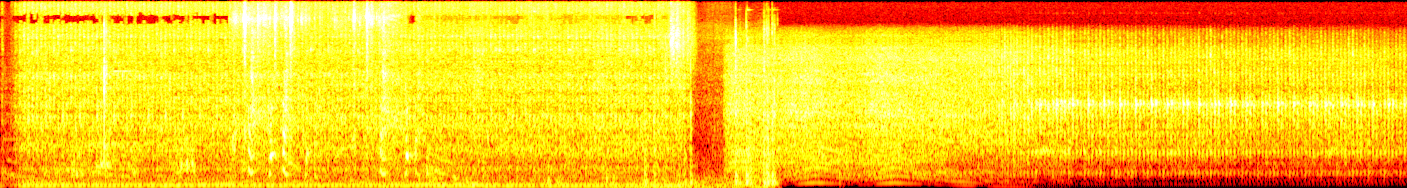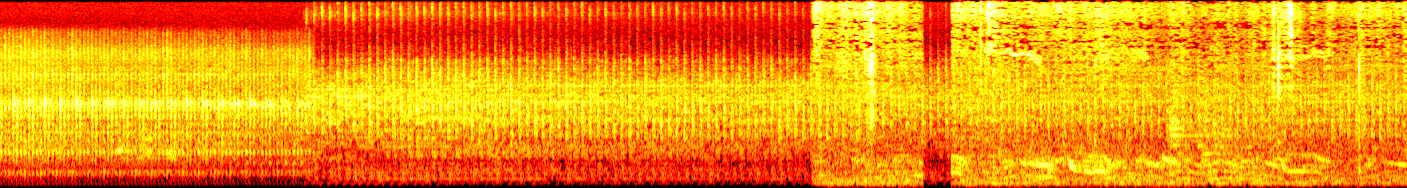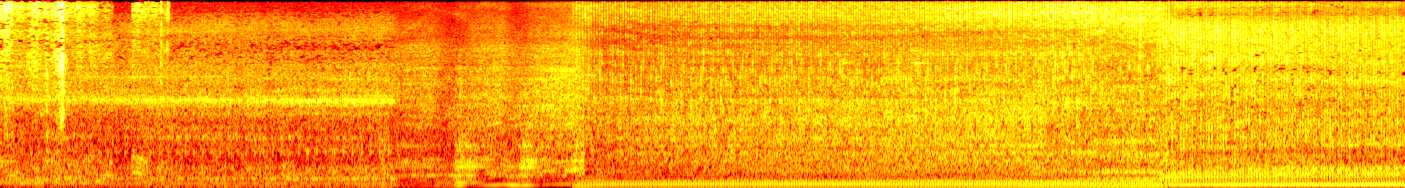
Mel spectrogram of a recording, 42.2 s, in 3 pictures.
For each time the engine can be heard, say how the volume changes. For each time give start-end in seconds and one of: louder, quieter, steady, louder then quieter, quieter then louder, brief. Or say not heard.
0.0-42.1 quieter then louder.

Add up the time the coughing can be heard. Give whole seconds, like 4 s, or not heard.
2 s.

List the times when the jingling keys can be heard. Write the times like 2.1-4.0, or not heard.
6.0-7.8.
